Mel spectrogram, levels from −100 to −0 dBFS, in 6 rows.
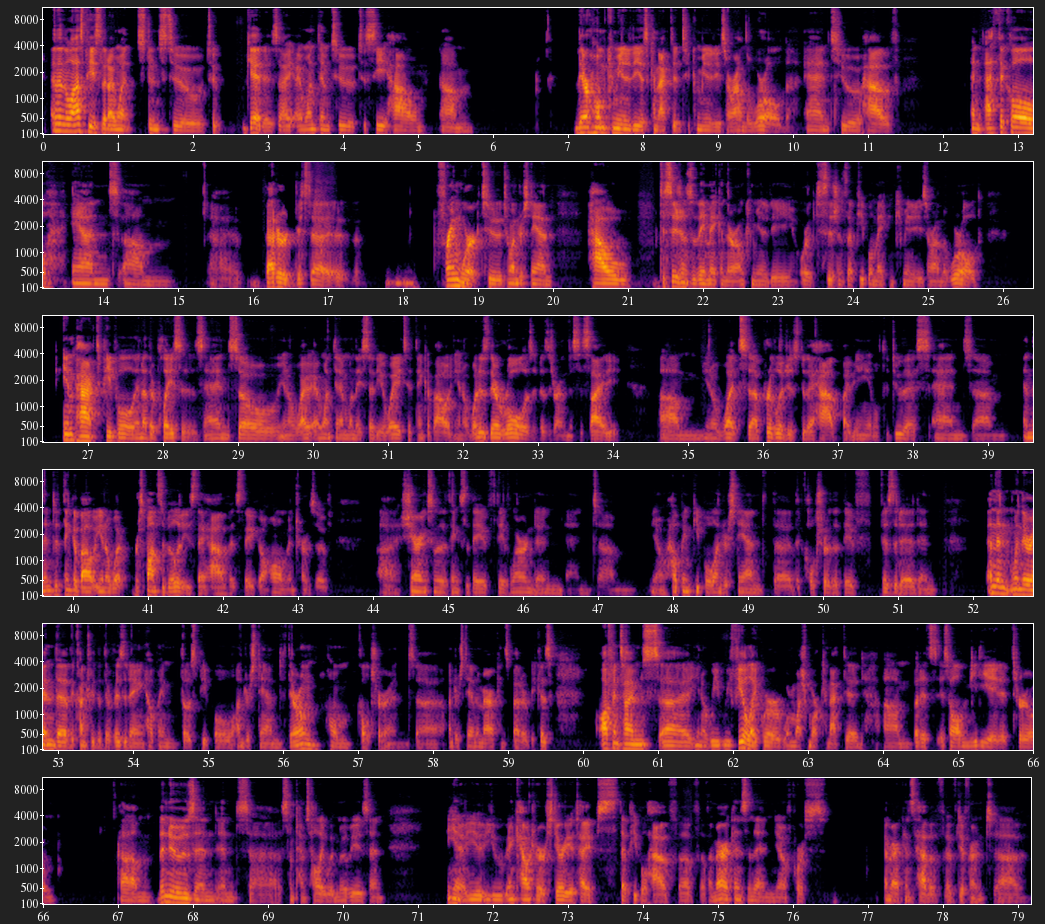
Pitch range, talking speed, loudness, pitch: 90-105 Hz, 180 wpm, -30 LUFS, 95 Hz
